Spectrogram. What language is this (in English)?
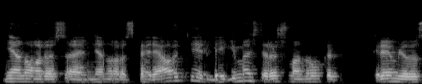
Lithuanian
